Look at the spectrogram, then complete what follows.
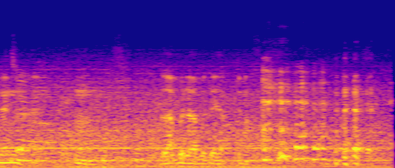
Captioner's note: laughs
